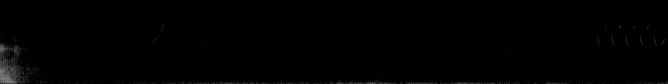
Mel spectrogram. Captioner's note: birds chirping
